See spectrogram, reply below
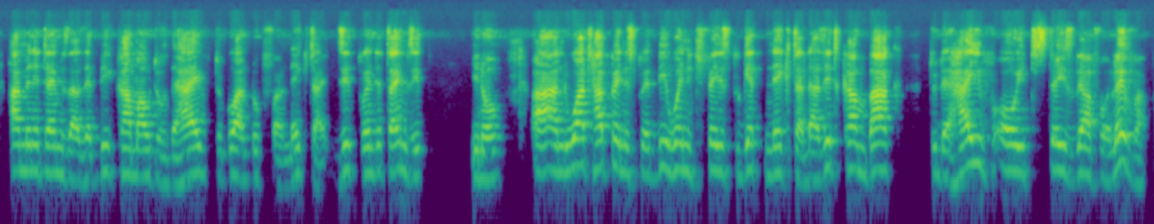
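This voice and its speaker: High-voiced animated man on lo-fi audio. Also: fairly quick. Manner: animated, urging viewers to comment. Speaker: host. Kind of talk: live-stream talk show hosting. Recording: dull lo-fi sound.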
